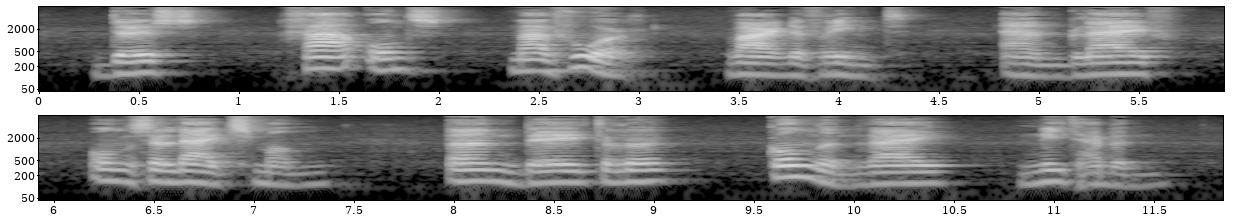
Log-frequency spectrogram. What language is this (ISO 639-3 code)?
nld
